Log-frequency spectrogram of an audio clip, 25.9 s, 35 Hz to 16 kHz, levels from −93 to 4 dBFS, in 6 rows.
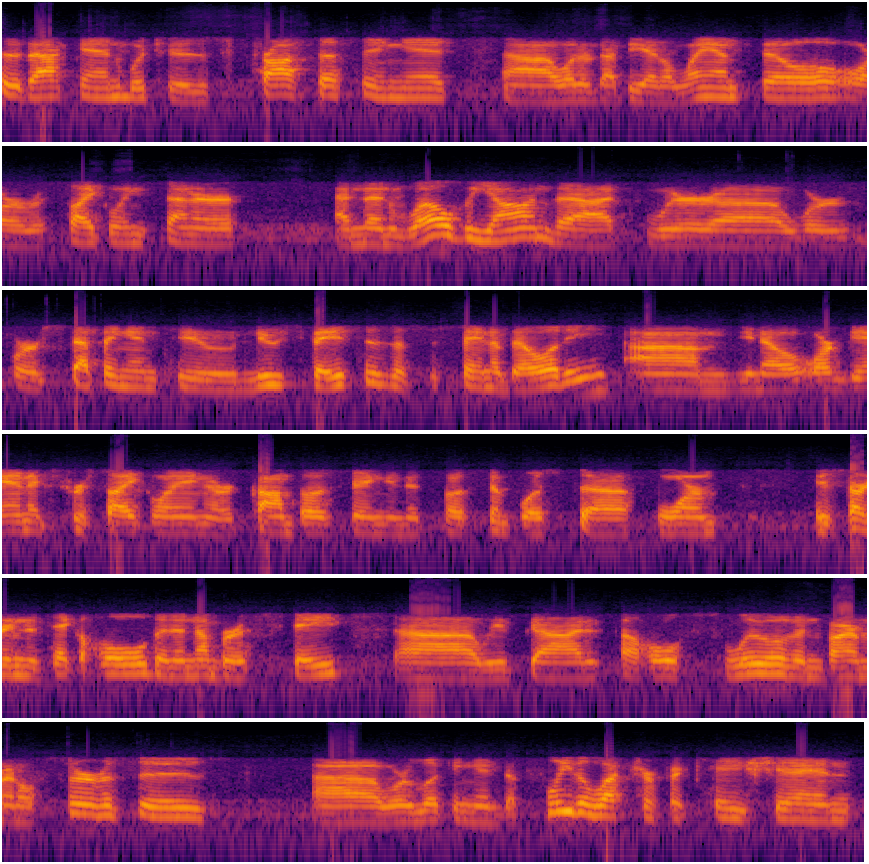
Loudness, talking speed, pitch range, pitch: -21 LUFS, 170 wpm, 105-125 Hz, 110 Hz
